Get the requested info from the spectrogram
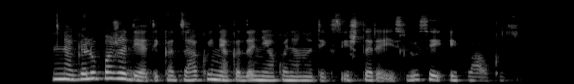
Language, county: Lithuanian, Vilnius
